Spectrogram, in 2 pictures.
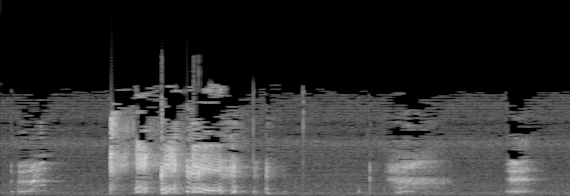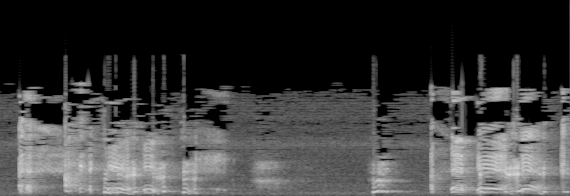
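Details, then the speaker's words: Young girl laughing while playing with her mother, broken by brief, isolated voiced catches between laughs: hiccups. "pop you have the hiccups hiccups"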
